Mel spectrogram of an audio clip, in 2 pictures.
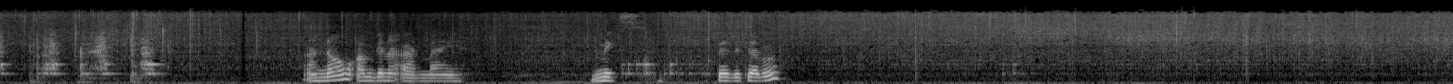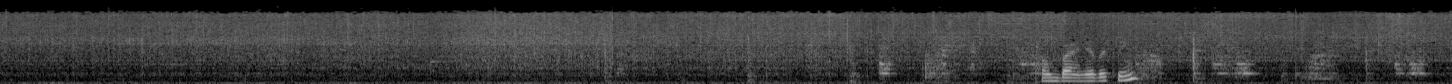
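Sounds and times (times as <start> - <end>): spoon stirring: 0.0 - 1.7, 23.0 - 29.0
vegetables sizzling in oil: 0.0 - 29.0.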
